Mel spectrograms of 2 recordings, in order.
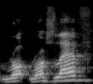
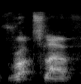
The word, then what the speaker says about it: Wrocław: like out in Poland in, how do you pronounce it? Wrocław? Something like that. I've been pronouncing it as Wrocław. I'm reliably informed by my good friend Emily that it's called Wrocław.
